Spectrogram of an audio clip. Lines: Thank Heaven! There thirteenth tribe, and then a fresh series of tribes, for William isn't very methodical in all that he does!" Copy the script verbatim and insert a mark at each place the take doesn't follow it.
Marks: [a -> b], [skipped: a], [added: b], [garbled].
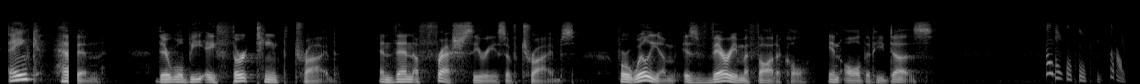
Thank Heaven! There [added: will be a] thirteenth tribe, and then a fresh series of tribes, for William [isn't -> is] very methodical in all that he does!"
